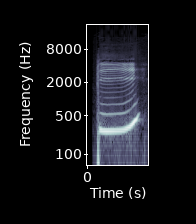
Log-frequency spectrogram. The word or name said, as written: Pi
